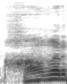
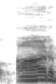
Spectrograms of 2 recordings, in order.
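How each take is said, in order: First: The word begins with a breathy h sound. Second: The word begins directly with a vowel sound. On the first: The speaker calls it wrong. "आर हावर नहीं पढ़ते" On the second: The speaker calls it right. "इसको आर पढ़ते हैं"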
